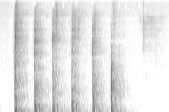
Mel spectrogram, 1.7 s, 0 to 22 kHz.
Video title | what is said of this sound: Bauern Sauerteigbrot selber backen 😋 so gelingt die knusprige Kruste garantiert! 🥖 #319 | vasta kun leipä kuulostaa ontolta, se on paistunut läpikotaisin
